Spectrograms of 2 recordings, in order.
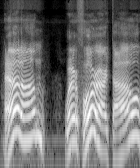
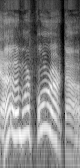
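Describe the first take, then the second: First: Put-on high, loud, slow old-English call; booming God. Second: Booming God. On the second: Acted. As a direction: call out like a theatrical deity. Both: God coming home calling for Adam, loud theatrical.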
